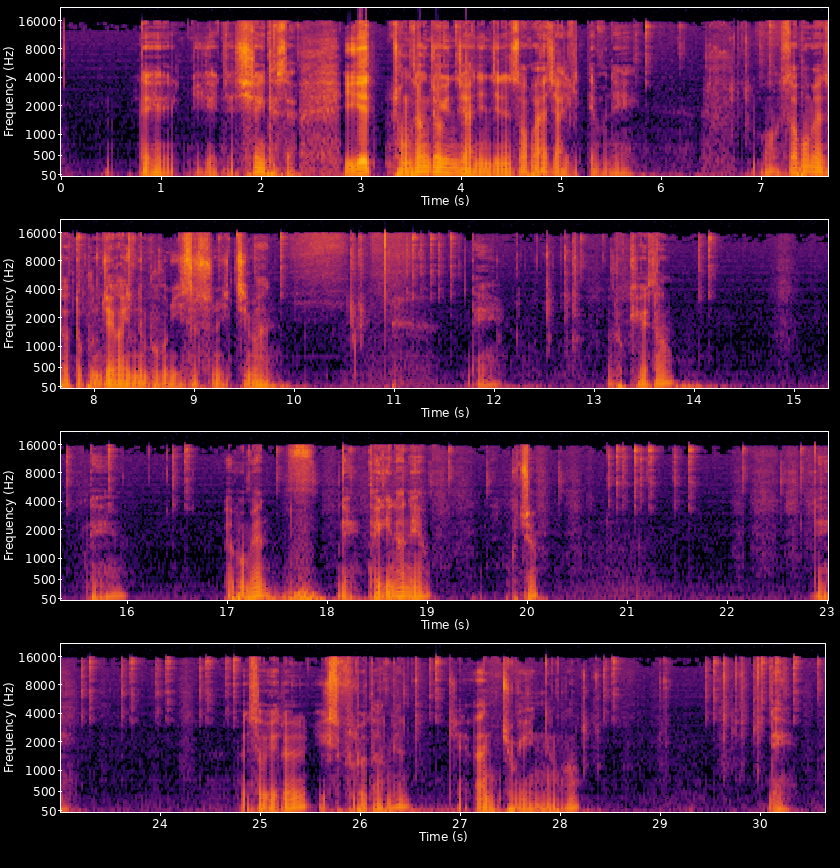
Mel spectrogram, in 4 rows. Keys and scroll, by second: 6.2 p, 8.5 shift+space, 10.1 Delete, 27.8 m, 29.3 shift+space.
